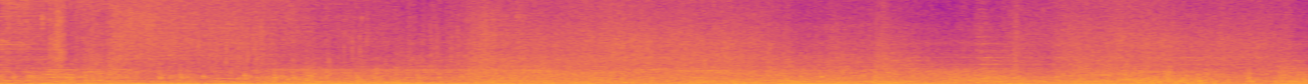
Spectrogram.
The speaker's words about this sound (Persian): مسیر سیلا باز دم می شد و آب از بند لبریز می شد. موج بزرگ آب طرف شهر روان شد.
